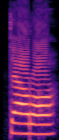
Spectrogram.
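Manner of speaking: ترا with a thick, full ra; heavy ra. Shown as a demonstration. Teacher demonstrates the heavy ra, thick full ترا. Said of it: "حرف را کو موٹی آواز میں پڑھیں گے".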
